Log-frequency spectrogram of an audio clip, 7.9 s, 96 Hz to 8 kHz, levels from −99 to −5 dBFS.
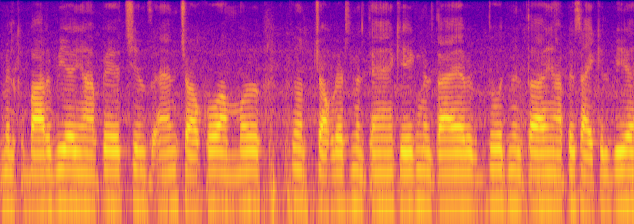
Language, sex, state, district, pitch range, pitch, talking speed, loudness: Hindi, male, Odisha, Khordha, 130-135 Hz, 130 Hz, 175 wpm, -15 LUFS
